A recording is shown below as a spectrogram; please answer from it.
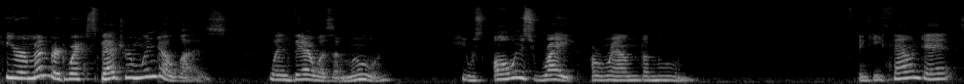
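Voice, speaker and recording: A woman hosts a children's storytime, reading a story aloud and chatting encouragingly with young listeners through simple explanations and questions. Her voice is a little high and a little mellow, very animated, at a measured pace with long pauses.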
